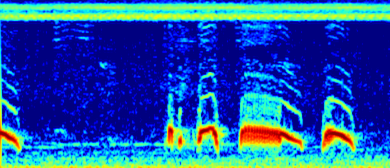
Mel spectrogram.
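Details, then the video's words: Spotted dove, played to provoke other doves into answering: a falling coo, a pause, then a phrase of short notes, a rounded coo, a long wavering coo and a closing descending coo, over a steady high hum. "Pancingan tekukur yg lain pasti ikut bunyi"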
